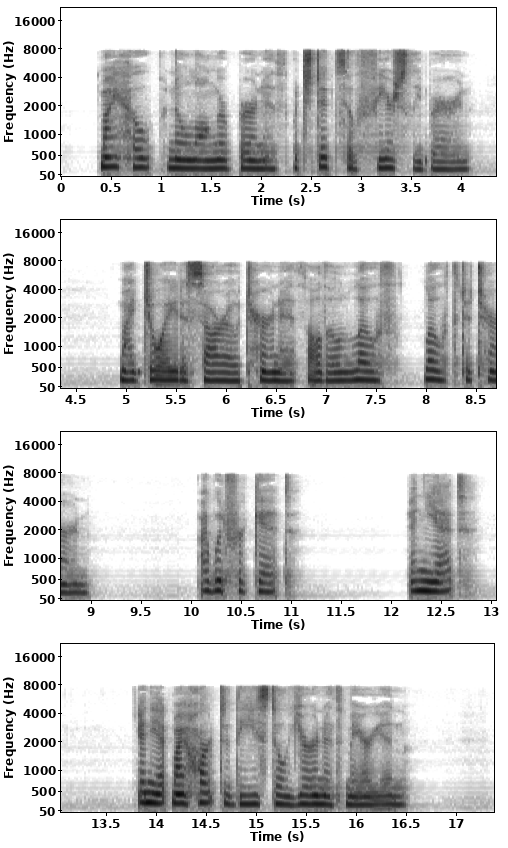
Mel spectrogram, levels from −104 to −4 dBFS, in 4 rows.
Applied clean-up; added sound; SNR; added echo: neural mask model RNNoise.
